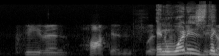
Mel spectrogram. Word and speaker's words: Hawkins: This is Stephen Hawkins, not Hawking. Yeah, I said his name wrong.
